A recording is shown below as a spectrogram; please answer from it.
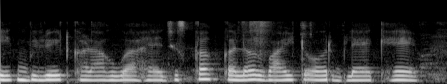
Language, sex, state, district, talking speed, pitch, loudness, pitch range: Hindi, female, Jharkhand, Deoghar, 145 wpm, 205 Hz, -15 LUFS, 195-210 Hz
